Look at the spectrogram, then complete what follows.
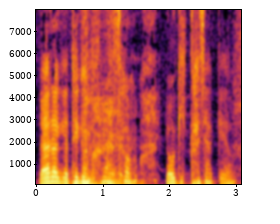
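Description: A middle-aged woman talks as a guest on a radio interview. Her voice is very soft and dark, at an average pitch. She explains in an informal, conversational way. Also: little pitch movement, normal speed. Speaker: volunteer group member, interview guest.

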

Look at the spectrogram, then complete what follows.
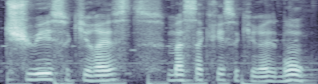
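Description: A chatty young man with a cold commentates a strategy game over a desk mic, his voice a little high. He rambles with fillers, restarts and teasing asides, coughing now and then, while faint game music plays underneath. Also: fairly even intonation, slow pace, bright, forceful tone. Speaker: gaming YouTuber. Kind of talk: casual gameplay commentary.

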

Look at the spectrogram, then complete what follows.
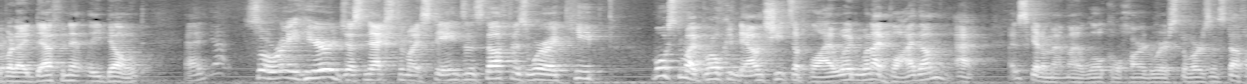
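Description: A man's voice: a little high, a bit bright. A man in his thirties chatting informally and enthusiastically, unscripted, as a hobby woodworker showing his shop. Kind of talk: casual unscripted vlog chat. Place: garage-sized woodworking shop, indoors. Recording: echoey room with background noise and clicks.

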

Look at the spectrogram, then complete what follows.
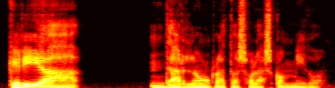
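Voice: mid-range voice, measured pace, dry recording, clean studio sound, natural voice. A performer with an accent from Spain voicing a nervous, apologetic, friendly gorgon in a roleplay audio drama, hesitant and rambling as if talking to one listener. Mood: sheepish, explaining. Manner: hesitant, rambling, muttering to self.

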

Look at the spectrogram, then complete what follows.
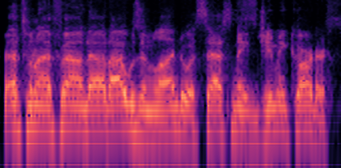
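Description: A man's voice: on the high side, steady tone, racing, no echo, clean studio sound, natural voice. A man playing a cocky, secretive former hand model with a dramatic, knowing, slangy delivery in an amateur comedy script read. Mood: grave, confiding. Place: indoors at home on a video call. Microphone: video call.

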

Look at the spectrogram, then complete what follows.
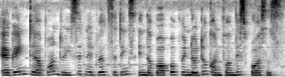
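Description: A woman reading a scripted step-by-step tech tutorial in a measured, instructional manner. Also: sits high, fairly even intonation, darkish tone. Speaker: tutorial narrator. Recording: voice-over with music behind. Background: background music.

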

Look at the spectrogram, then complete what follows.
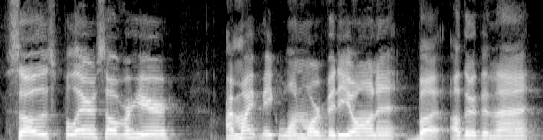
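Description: A young man giving a relaxed, rambling vlog update, filming himself with a handheld camera at arm's length outdoors and in a garage, with plenty of fillers. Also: high voice, normal speed, clear, resonant tone. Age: young adult. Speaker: vlogger. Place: outdoors at a storage lot, in a truck, and in a home garage.

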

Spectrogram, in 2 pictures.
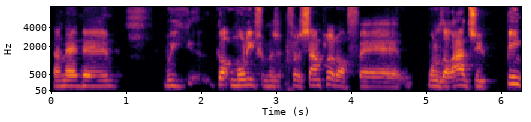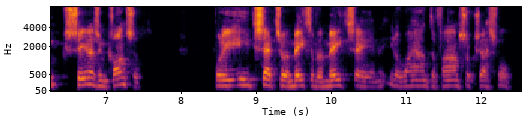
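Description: A middle-aged man with a Liverpool accent, his voice somewhat husky and pitched a little above most men's. He rambles through his anecdotes, scattering "you know" throughout. He is talking over a laptop webcam from his living room at home. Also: fairly even intonation, normal speed. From Liverpool, England. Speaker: podcast guest, band vocalist. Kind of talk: casual storytelling interview. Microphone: laptop webcam on a video call.

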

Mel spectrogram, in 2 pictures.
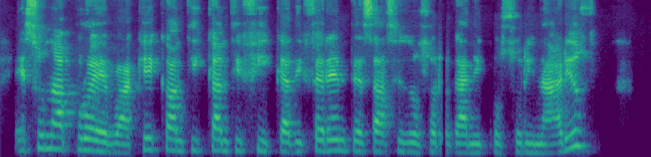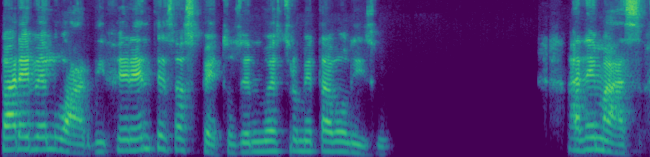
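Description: A woman's voice: medium pitch, no echo. Portuguese-accented woman, hesitant webinar talk. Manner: hesitant, many restarts and fillers. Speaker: clinical nutritionist presenter. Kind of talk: webinar presentation. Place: home room with bookshelves. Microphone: video call.

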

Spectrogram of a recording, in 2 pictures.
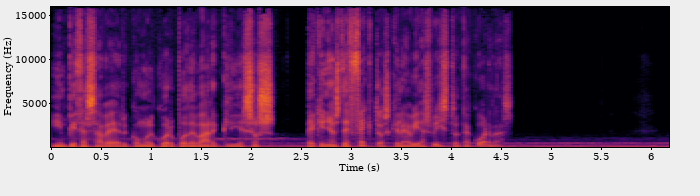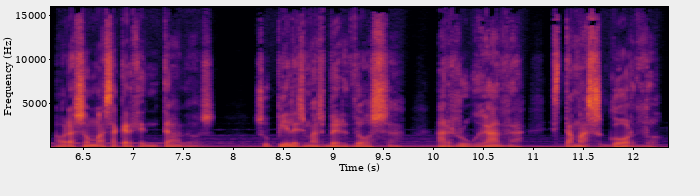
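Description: Deep-voiced Spanish game master narrating horror slowly and dramatically, with faint music. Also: male voice. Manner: slow, descriptive and dramatic.

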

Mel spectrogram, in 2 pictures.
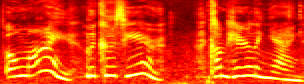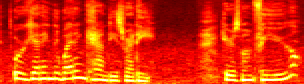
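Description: A woman playing a warm, excitable young bride-to-be in a video game. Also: high-pitched, moderate pace, slight background noise. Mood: excited, affectionate. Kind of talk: English video game voice acting.

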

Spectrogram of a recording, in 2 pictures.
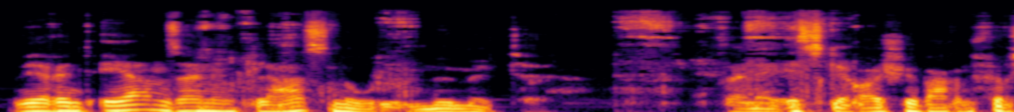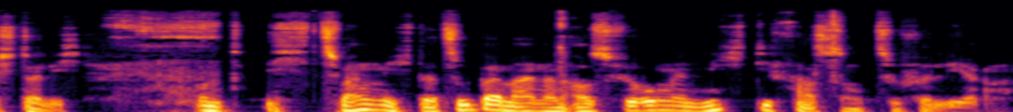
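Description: Low, husky crime investigator narrator. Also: male voice, animated, normal speed, warm tone. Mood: measured, tense. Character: male first-person investigator narrating a dry crime tale. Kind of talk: scripted crime radio play narration.

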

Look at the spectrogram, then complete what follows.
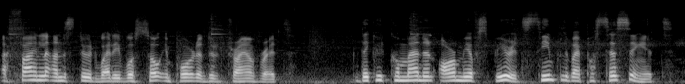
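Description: Let's play host, male: slightly high, reactive and expressive, reading story text over light music. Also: a little fast.

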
